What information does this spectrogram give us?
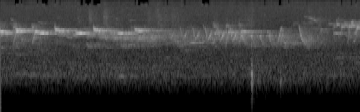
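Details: High, thin bird chirps and trills overlap in a busy chorus, softer and more distant, with steady background hiss and a single brief low knock near the three-second mark.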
